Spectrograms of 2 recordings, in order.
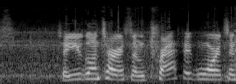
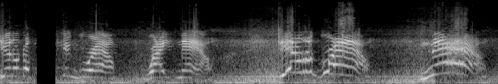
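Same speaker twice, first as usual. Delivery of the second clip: shouted surrender demands; 6 semitones higher than usual. Real, not acted. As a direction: shout her to the ground. Officer ordering suspect down.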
